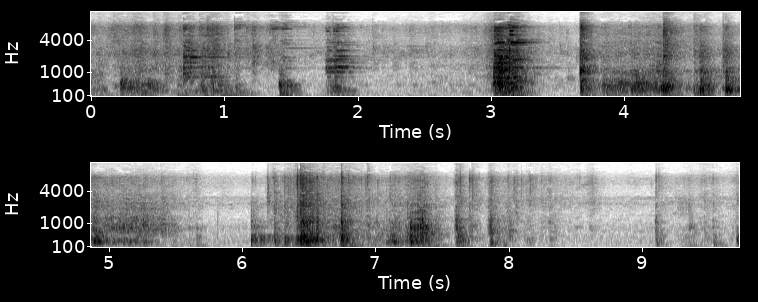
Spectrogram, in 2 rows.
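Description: A new steel pressure cooker and other utensils from a 30-piece kitchen set are handled, giving scattered close metallic clinks, knocks and clatters separated by brief quiet gaps, with no talking.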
